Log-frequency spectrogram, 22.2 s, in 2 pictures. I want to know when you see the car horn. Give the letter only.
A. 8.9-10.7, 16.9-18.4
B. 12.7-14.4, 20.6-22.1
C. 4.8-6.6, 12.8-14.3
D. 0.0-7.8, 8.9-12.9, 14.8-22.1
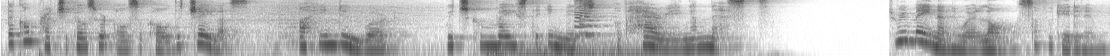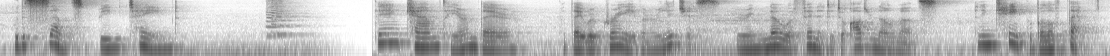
C.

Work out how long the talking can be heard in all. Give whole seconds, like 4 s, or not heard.
19 s.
